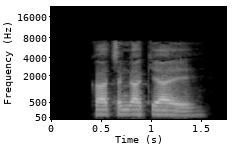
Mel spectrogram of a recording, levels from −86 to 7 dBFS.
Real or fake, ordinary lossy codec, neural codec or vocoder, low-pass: real; AAC, 32 kbps; none; 7.2 kHz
